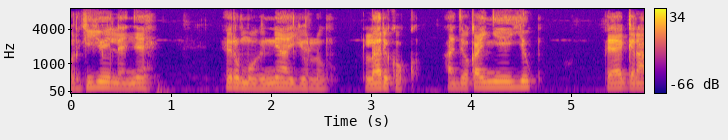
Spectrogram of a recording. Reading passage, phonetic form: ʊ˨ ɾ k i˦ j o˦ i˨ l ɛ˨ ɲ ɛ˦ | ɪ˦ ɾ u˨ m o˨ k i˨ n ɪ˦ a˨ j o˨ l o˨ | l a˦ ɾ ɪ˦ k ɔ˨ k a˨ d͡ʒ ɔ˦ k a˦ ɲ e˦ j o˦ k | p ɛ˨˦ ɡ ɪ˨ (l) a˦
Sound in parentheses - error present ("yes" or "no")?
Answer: yes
